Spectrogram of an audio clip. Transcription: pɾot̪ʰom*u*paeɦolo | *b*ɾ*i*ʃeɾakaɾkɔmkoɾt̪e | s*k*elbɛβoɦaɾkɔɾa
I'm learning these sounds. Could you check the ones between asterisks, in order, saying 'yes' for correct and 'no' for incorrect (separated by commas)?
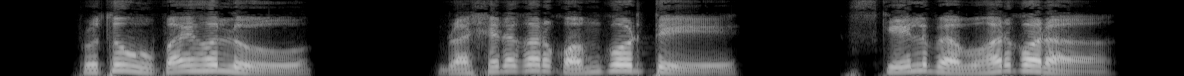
yes, yes, no, yes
